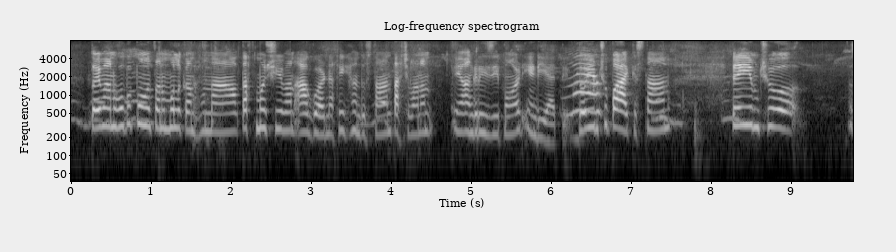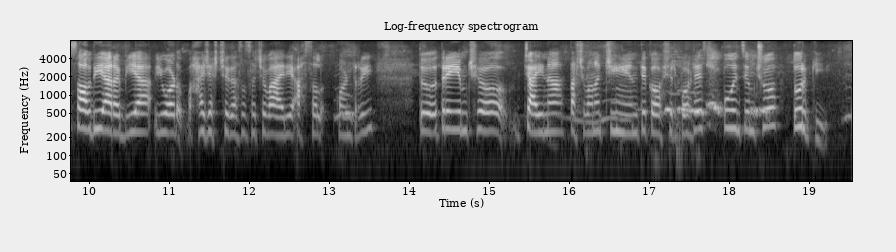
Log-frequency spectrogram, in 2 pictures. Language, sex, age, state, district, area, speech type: Kashmiri, female, 18-30, Jammu and Kashmir, Kulgam, rural, spontaneous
